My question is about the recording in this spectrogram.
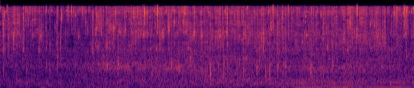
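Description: Water pouring steadily from a pipe outlet into pool water just below the surface: the return flow of solar-heated water from DIY solar panels into an above-ground pool.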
